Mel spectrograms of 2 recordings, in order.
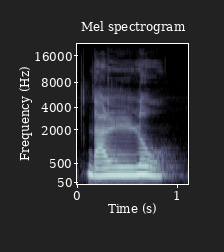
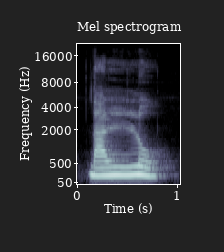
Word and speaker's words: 난로: 이때 니은의 발음이 리을로 변합니다. 날로, 날로.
